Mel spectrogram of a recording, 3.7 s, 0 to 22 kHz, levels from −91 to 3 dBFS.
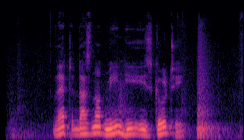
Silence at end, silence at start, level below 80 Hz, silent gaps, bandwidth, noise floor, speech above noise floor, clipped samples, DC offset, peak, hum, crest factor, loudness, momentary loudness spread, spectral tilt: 0.35 s; 0.8 s; -64 dBFS; none; 15.5 kHz; -64 dBFS; 33 dB; under 0.1%; under 0.1%; -18 dBFS; none; 16 dB; -32 LUFS; 14 LU; -8 dB/octave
